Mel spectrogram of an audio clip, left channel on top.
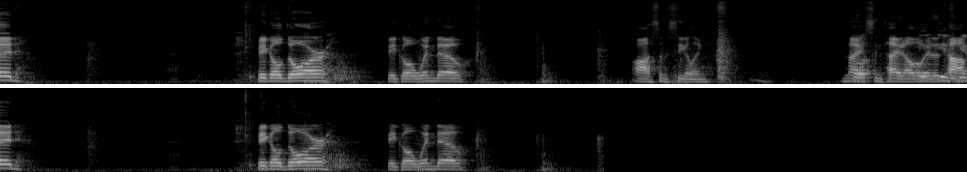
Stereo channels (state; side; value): drops out; right; at 6.1 s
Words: Big old door, big old window. Awesome ceiling. Nice and tight all the way to the It's top.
